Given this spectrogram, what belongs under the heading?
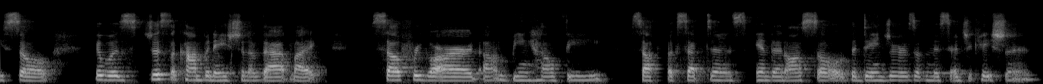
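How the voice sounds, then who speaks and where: A woman from Zambia, a children's book author, reading her story aloud and then talking about it on a video call in a relaxed, conversational way. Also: lowish voice. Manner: relaxed, conversational, many fillers. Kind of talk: reading aloud and interview answers.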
